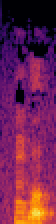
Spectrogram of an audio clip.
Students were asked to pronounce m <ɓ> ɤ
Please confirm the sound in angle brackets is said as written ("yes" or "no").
no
